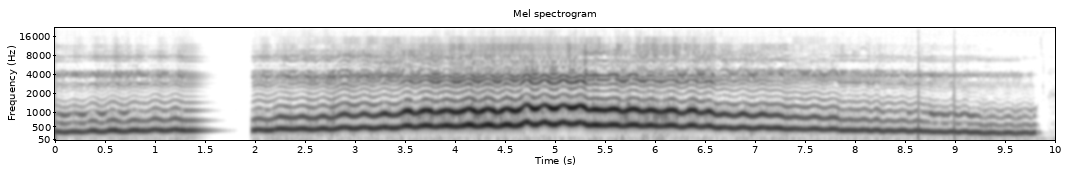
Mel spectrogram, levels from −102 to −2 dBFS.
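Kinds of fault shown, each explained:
Call audio freeze: From 1.33 to 1.99 s the music stops and a fading continuation of the last sound fills the gap, ending in about 0.29 s of silence. Playback then resumes where it left off, so nothing is lost. The likely cause is delayed packets draining the jitter buffer.
Jitter buffer speed-up: From 7.95 to 9.97 s the music plays at about 131% speed with unchanged pitch. Many short pitch-period slices are cut out, around 0.7 s in all, to shed the surplus buffered delay. The steady tempo visibly hurries.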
